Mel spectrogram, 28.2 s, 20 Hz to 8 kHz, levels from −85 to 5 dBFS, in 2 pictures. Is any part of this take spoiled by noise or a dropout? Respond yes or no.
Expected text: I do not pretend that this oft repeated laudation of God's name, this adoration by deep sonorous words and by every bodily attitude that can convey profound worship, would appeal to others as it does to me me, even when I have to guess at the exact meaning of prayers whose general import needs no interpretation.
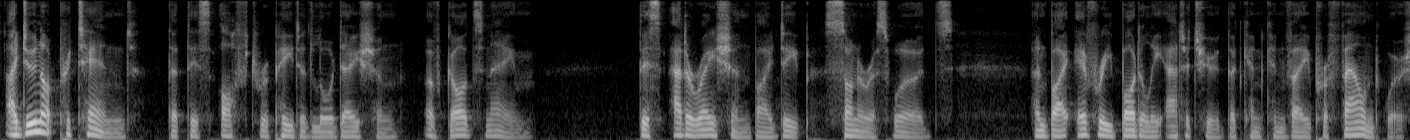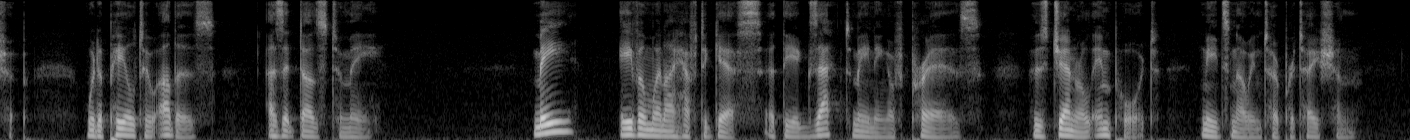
no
